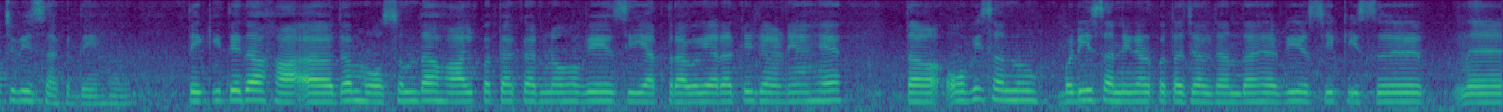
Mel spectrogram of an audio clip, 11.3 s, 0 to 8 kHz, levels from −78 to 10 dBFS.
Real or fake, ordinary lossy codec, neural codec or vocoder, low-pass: fake; none; codec, 16 kHz, 2 kbps, FunCodec, trained on Chinese and English, 25 frames a second; none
